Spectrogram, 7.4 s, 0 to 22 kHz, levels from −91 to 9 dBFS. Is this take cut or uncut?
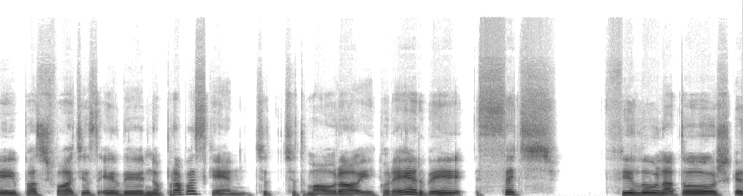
cut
